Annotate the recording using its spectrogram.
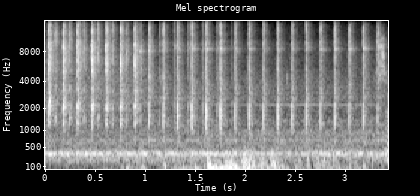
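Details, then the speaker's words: Shockwave therapy on a 5-year-old Thoroughbred horse's pelvis at intensity 35, to break up scar tissue and ease pain and inflammation: rapid, steady clicking pulses about 200 a minute over a low hum; device pulses. "now we're on 35 M Mill is how you measure shocks and this is just doing his pelvis now this is just to break up any scar tissue help with any pain and inflammation"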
